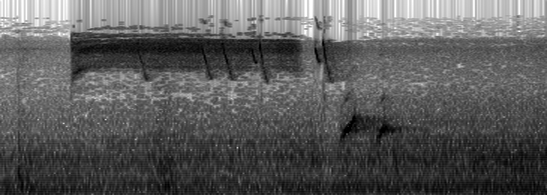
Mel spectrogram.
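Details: A young Creole canary, its song now firming up, sings a very high, fast rolled trill held steady for about a second and a half, then a short lower chirp, over faint background hiss.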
